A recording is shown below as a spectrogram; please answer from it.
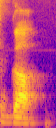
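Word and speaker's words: が: Like in K in K which is For example, if I take CA and give it dakuten, then it won't be pronounced as ka. Now it is pronounced as ga ga. There is a little vibration ga.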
